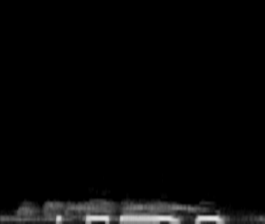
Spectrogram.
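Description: A spotted dove gives its deep, hollow coo: a short note, then drawn-out, purring notes that dip at the end.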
